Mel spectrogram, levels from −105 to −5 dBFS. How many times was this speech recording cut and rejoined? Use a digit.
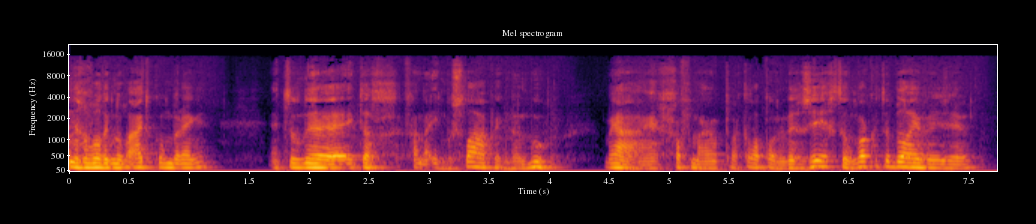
0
